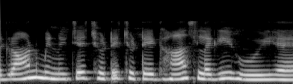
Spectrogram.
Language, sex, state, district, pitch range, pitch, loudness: Hindi, female, Jharkhand, Garhwa, 235-275 Hz, 250 Hz, -12 LUFS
